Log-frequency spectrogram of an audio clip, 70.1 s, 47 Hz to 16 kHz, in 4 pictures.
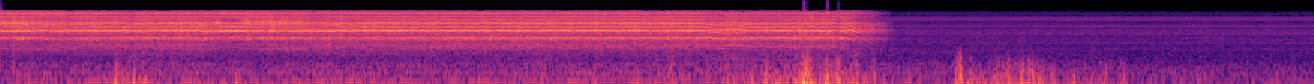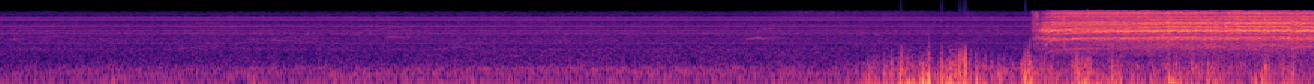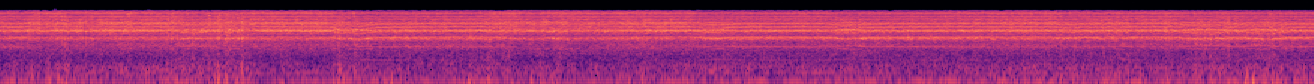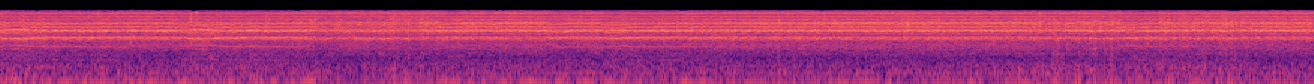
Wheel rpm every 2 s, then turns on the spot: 160, 160, 160, 160, 160, 120, 0, 0, 0, 0, 0, 0, 0, 0, 0, 20, 150, 160, 160, 160, 160, 160, 160, 160, 160, 160, 160, 160, 160, 160, 160, 160, 160, 160, 160.
none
